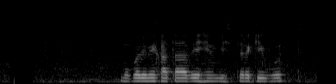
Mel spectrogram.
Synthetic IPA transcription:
mokəd̪əmeːkat̪aːʋeːɦemʋist̪əɾəkiwʋot̪

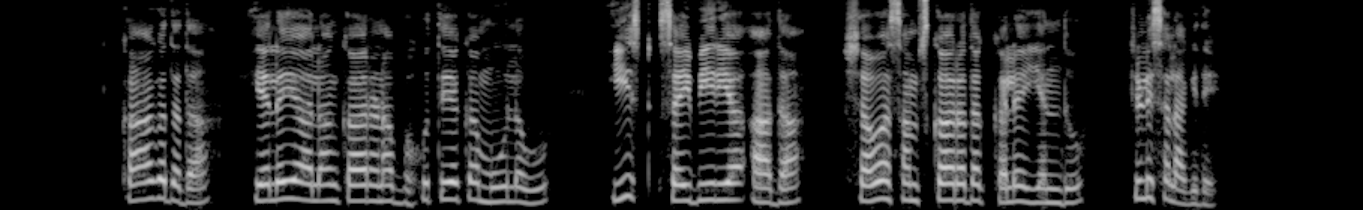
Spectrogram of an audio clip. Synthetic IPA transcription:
kaːɡɐd̪ɐd̪ɐ | ɛlɛjɐːlaːŋkaːɾɐɳɐbɐɦut̪ɛːkɐmuːlɐʋu | iːsʈsɐjbiːɾijaʔaːd̪ɐ | ʃɐʋɐsɐmskaːɾɐd̪ɐkɐleend̪u | t̪iɭisɐlaːɡid̪e̞

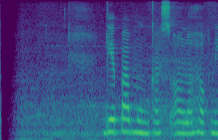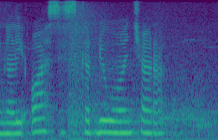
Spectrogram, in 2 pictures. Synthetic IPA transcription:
ɡepamuŋkasɔlɔɦɔk̚niŋaliʔoasiskɨrdiwawaɲt͡ʃaɾa

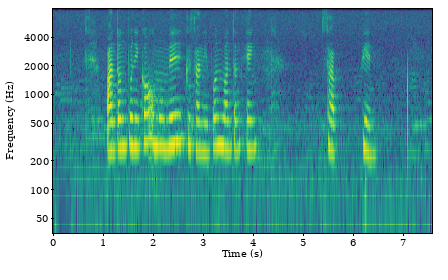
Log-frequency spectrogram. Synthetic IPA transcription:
pant̪ʊnpunikɔʔumumeɡ̥ə̤sanipʊnwɔnt̪ənɪŋ | sa | b̥ɛn

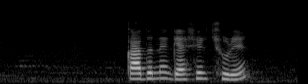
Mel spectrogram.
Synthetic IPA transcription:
kad̪oneɡɛʃeɾt͡ɕʰuɾe

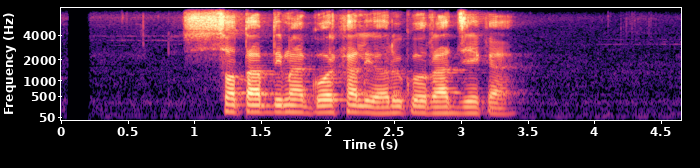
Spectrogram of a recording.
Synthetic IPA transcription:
sʌt̪ab̚d̪imaɡorkʰaliɦʌɾukorad͡zjʌka

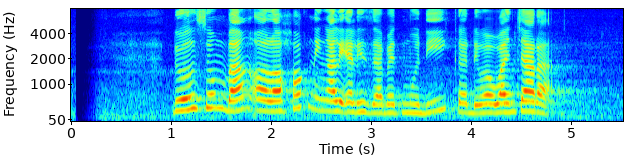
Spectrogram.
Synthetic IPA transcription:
dulsumbaŋɔlɔhɔk̚niŋalielizabɛt̪̚mudikərdiwawaɲt͡ʃaɾa̰

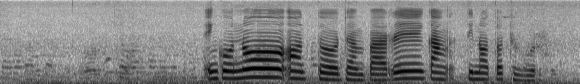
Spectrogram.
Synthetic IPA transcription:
ʔɪŋkonoɔd̪̥ɔ̤ɖ̪̥a̤mpaɾekaŋt̪inɔt̪ɔd̪̥uwʊr

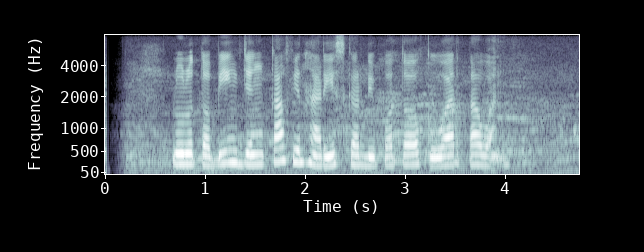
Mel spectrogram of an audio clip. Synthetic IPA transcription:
lulut̪ɔbiŋd͡ʒɨŋkafinɦaɾiskɨrdipɔt̪ɔkuwart̪awa̰n

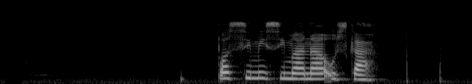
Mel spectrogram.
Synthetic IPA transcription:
pɔsimisimanaʔuska

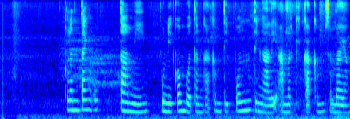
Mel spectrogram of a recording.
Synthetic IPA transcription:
kələnt̪ɛŋut̪amipunikɔmbot̪ɔnkaɡ̥ə̤md̪̥i̤pʊnt̪iŋaliʔa̰mərɡ̥i̥kaɡ̥ə̤msəmbajaŋ

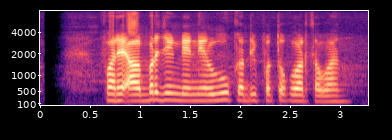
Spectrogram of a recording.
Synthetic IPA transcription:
faɾɛalbərd͡ʒɨŋdɛnilwukərdipɔt̪ɔkəwart̪awan

